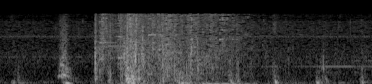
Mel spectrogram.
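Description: Glass shatters loudly as a window breaks.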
